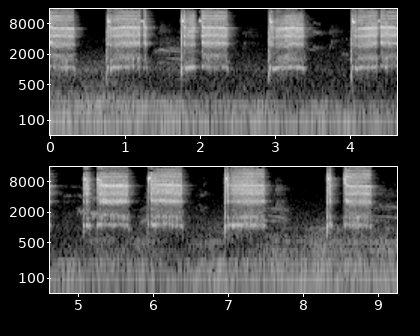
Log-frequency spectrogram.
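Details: Lorikeet chick being fed by its parents: loud, harsh, broadband rasping squawks in bursts of about half a second, repeated roughly once a second with short gaps, over a faint low background hum.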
